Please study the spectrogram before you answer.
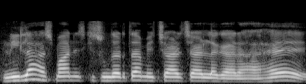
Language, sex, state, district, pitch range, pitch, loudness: Hindi, male, Arunachal Pradesh, Lower Dibang Valley, 165-185 Hz, 175 Hz, -15 LUFS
